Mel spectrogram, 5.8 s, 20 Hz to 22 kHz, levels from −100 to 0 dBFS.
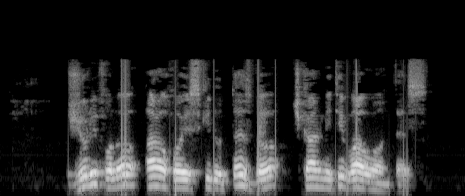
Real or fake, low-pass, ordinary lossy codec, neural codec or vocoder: real; 7.2 kHz; MP3, 48 kbps; none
